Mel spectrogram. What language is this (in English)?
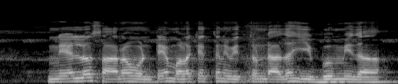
Telugu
